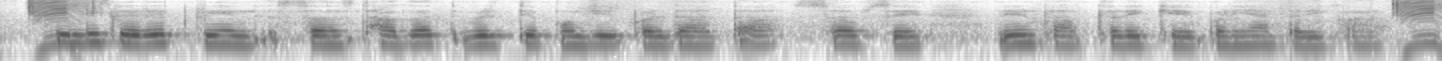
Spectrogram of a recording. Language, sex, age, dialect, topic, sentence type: Magahi, female, 31-35, Southern, banking, statement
